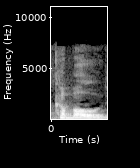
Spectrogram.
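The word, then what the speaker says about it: כבוד: another Semitic root word cavod sometimes it's pronounced cabode you know the V and the B those consonants interchangeable sometimes kavod which is used for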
